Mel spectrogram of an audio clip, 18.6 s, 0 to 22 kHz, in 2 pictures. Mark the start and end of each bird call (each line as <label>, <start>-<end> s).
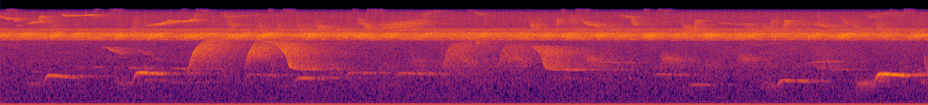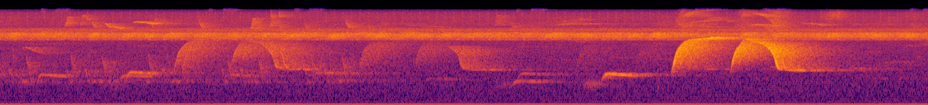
Screaming Piha (Lipaugus vociferans), 0.0-18.5 s
Gray Antbird (Cercomacra cinerascens), 5.4-7.8 s
unidentified bird, 7.8-8.6 s
Thrush-like Wren (Campylorhynchus turdinus), 8.9-12.8 s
